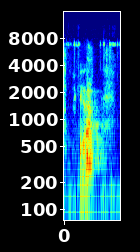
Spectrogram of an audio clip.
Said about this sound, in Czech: Máme tam trošku nějaké pozadí psa. A no, ještě jako už nějakou... není, už jsem zavřel dveře, to je to pořádku.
